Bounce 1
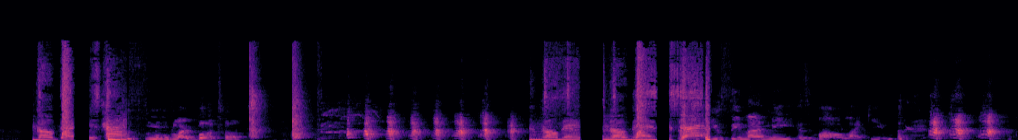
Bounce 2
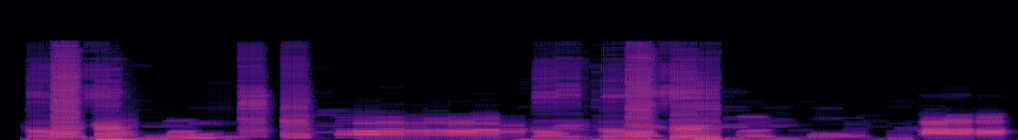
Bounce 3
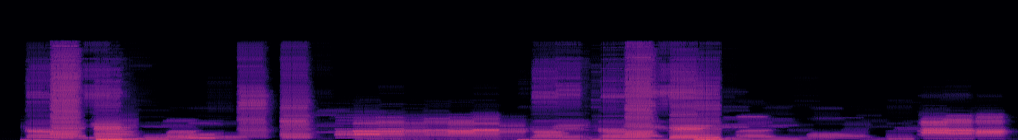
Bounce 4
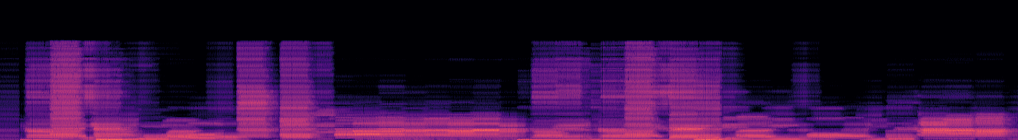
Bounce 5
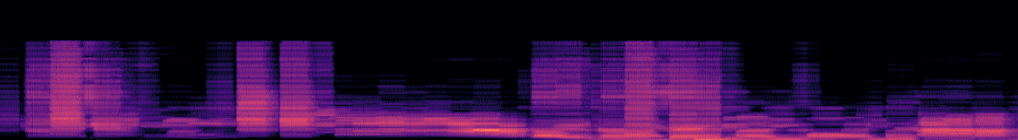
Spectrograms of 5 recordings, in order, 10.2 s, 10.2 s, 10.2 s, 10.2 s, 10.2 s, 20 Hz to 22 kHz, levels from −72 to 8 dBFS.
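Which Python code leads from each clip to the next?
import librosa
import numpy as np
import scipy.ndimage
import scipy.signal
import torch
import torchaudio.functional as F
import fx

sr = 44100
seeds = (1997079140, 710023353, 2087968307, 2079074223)

y1 = fx.spec_dilate(x, sr, span_ms=240)
y1 = y1 * 10.0 ** (-8.0 / 20.0)
y2 = fx.peak_eq(y1, sr, hz=1200.0, db=-2.5, octaves=0.31)
y3 = y2 + 0.43 * np.pad(y2, (int(1.2 * sr / 1000.0), 0))[:len(y2)]
y3 = fx.env_flatten(y3, sr, amount_pct=50)
y3 = y3 * 10.0 ** (2.5 / 20.0)
y4 = fx.filter_sweep_highpass(y3, sr, from_hz=3000.0, to_hz=61.0, start_s=4.43, end_s=7.24, q=2.1)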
